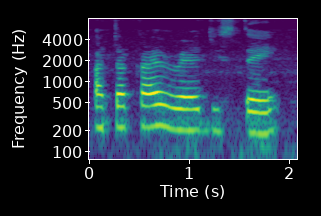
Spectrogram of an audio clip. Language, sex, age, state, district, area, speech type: Marathi, female, 45-60, Maharashtra, Thane, urban, read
